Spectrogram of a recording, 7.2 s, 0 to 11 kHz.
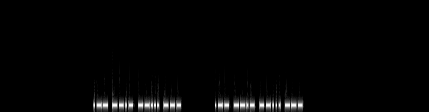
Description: Morse code, heard as a keyed tone, about 42 wpm, 700 Hz. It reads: WQ7O WQ7O
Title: USA Call Signs - 4 Characters - Repeated 2x - 45wpm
